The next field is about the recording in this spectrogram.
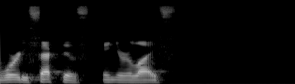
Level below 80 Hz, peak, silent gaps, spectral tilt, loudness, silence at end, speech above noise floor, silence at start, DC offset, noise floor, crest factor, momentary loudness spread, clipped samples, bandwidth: -76 dBFS; -8 dBFS; none; -6 dB/octave; -28 LUFS; 1.25 s; 54 dB; 0 s; under 0.1%; -83 dBFS; 22 dB; 13 LU; under 0.1%; 16 kHz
